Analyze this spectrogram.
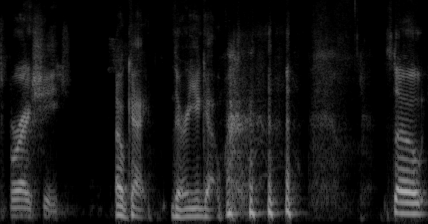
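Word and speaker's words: בְּרֵאשִׁית: I don't know how to pronounce this word. It's either... You do. You do? It's Bereshit.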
